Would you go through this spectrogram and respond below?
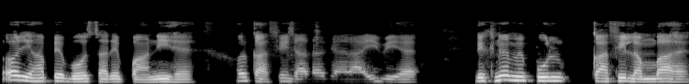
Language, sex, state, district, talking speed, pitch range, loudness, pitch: Hindi, male, Bihar, Lakhisarai, 165 wpm, 125-165 Hz, -15 LUFS, 135 Hz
